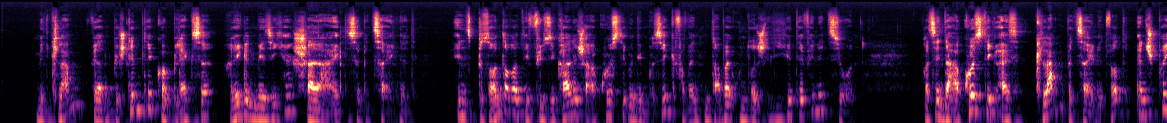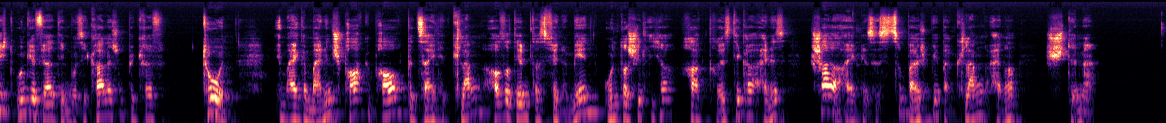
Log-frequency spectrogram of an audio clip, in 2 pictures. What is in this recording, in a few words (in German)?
Mikro Sennheiser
